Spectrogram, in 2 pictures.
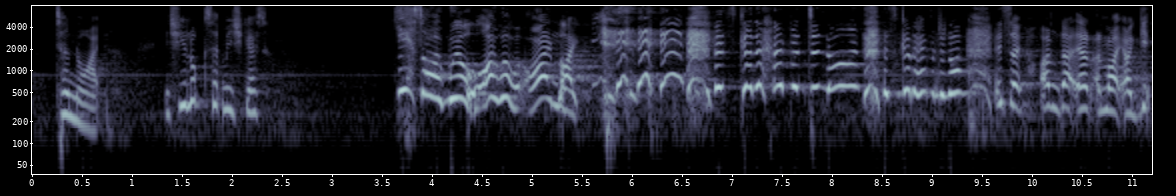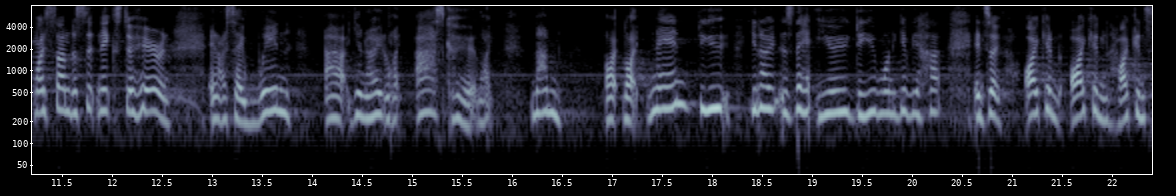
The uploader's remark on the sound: Recorded during our 9am service on Sunday, the 12th of March 2023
